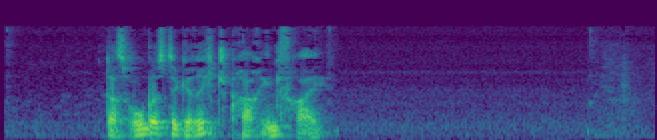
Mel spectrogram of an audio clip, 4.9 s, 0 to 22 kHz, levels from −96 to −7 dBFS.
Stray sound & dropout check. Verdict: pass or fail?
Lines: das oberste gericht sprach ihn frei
pass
